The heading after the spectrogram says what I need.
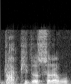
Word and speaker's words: Rapidus: 이게 작년에 벌써 레피던스 근데 이제 라피도스라고 발음을 하는데 래피드라는게 이제 신속한 빠르게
